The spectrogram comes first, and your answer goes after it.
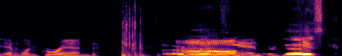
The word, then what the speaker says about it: Garand: It's not an M1 Garand. It's not an M1 Garand.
